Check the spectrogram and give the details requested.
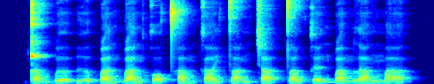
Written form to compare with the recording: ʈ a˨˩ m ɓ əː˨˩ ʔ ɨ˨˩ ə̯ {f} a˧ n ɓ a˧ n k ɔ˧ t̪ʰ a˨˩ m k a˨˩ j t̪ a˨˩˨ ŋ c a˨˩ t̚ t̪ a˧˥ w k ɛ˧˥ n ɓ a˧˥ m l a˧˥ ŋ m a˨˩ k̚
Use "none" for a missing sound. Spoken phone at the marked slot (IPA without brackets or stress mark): ɓ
